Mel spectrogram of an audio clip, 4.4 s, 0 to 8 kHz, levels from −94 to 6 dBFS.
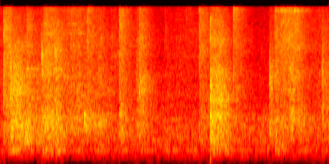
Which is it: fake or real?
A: real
